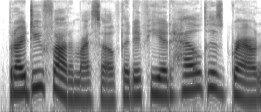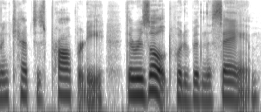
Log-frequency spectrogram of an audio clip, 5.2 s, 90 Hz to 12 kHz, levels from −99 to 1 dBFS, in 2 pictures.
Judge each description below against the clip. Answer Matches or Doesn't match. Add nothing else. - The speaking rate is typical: Doesn't match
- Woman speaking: Matches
